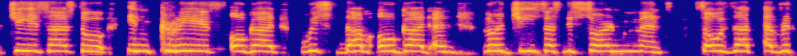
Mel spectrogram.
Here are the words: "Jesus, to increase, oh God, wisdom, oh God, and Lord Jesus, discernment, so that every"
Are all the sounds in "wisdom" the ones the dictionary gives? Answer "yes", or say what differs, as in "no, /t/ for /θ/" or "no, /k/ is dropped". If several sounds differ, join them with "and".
no, /s/ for /z/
